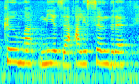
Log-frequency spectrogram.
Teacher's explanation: São palavras fortes, tônicas, na penúltima sílaba. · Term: paroxítonas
